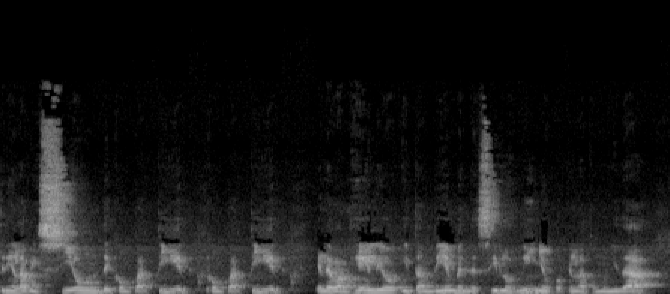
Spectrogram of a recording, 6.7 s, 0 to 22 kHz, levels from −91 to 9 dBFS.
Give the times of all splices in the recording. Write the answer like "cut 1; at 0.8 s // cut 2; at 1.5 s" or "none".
cut 1; at 2.1 s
